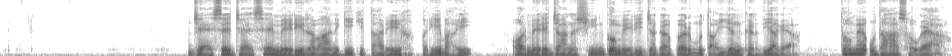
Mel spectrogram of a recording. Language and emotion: Urdu, sad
